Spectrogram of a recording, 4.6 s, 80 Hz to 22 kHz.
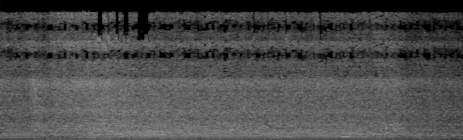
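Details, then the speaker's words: Weather-worn Wheel Horse GT-1600 WorkHorse Briggs engine at full throttle after ether, poor fuel flow suspected: fires, revs, then settles to an even steady idle without misses or knocks, running. "he's the runner not bad look at that got ourselves a runner that's pretty impressive"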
